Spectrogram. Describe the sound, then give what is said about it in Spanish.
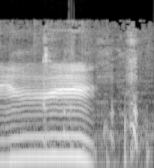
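A person imitates a cow, letting out one long, loud, steady moo that holds for about a second before breaking off into brief, softer vocal noises. “O sea, ya nada más él escucha las vacas y está como...”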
